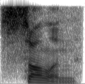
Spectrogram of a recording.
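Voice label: "sullen", US English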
